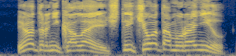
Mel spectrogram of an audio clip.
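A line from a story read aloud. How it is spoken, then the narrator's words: Distant shout from basement. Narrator (Russian): выкрикнули из подвала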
